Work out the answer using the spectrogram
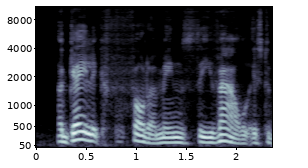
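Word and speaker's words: fada: gaic it's called a fod I hope I pronounced that correctly spelled f a d a the D is soft a galic fod means the vowel is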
